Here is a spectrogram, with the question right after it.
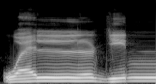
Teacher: n-nya itu santai dulu. 2 ketuk baru masuk ke vokal u-nya. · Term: nun tasydid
